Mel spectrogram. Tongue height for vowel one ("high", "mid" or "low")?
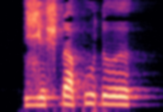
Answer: mid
